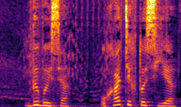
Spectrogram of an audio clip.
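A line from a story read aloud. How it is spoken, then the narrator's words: Whispered reply. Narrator (Ukrainian): так само пошепки відповів він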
